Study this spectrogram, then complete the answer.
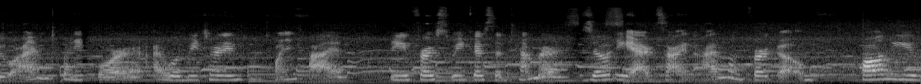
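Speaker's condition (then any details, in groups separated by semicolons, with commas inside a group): Cerebral palsy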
